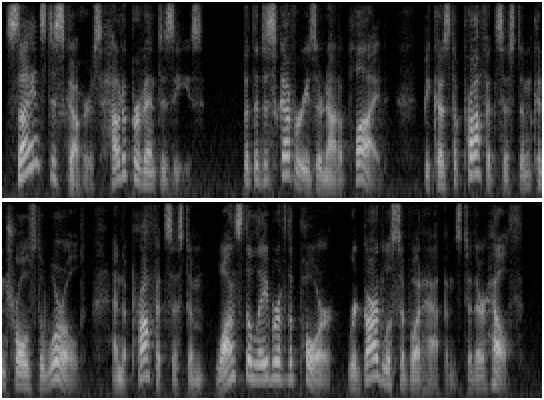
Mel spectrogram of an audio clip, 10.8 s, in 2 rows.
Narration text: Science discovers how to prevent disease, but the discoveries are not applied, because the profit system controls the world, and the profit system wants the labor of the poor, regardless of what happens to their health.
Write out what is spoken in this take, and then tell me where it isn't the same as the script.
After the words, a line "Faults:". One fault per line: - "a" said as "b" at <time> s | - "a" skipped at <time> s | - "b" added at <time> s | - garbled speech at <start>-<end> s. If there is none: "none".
Science discovers how to prevent disease, but the discoveries are not applied, because the profit system controls the world, and the profit system wants the labor of the poor, regardless of what happens to their health.
Faults:
none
